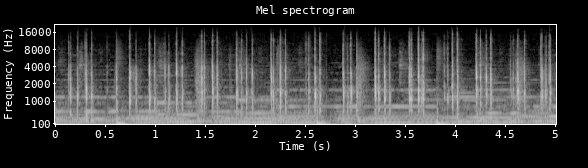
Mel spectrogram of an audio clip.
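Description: Rapid, uneven keystrokes on a newly built custom keyboard, close and clear, with steady tonal sound underneath and no speech.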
